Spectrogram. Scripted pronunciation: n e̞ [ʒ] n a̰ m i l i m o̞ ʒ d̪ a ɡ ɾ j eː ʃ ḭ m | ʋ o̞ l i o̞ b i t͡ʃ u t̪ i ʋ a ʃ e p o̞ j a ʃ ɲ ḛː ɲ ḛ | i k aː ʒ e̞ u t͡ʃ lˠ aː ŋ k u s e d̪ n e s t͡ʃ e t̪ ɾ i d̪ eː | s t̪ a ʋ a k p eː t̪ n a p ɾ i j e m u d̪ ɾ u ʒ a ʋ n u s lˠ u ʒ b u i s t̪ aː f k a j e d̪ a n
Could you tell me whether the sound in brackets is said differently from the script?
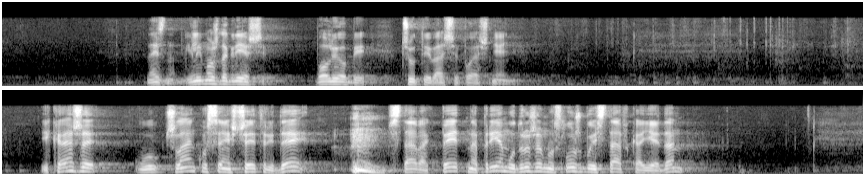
yes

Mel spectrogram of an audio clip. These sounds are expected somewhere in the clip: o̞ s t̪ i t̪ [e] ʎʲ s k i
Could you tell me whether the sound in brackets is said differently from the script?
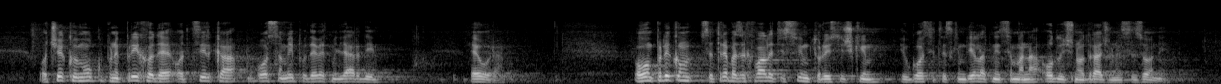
no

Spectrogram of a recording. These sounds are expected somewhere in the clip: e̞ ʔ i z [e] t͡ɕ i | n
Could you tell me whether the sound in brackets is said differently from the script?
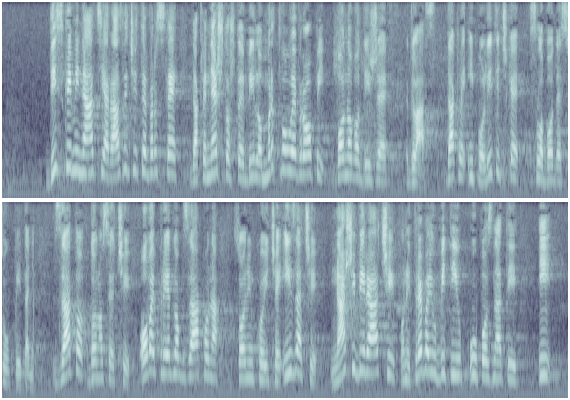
yes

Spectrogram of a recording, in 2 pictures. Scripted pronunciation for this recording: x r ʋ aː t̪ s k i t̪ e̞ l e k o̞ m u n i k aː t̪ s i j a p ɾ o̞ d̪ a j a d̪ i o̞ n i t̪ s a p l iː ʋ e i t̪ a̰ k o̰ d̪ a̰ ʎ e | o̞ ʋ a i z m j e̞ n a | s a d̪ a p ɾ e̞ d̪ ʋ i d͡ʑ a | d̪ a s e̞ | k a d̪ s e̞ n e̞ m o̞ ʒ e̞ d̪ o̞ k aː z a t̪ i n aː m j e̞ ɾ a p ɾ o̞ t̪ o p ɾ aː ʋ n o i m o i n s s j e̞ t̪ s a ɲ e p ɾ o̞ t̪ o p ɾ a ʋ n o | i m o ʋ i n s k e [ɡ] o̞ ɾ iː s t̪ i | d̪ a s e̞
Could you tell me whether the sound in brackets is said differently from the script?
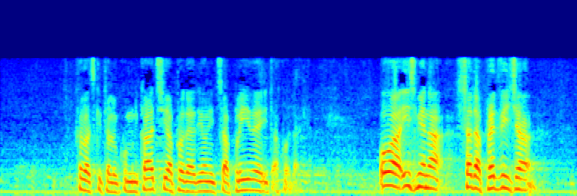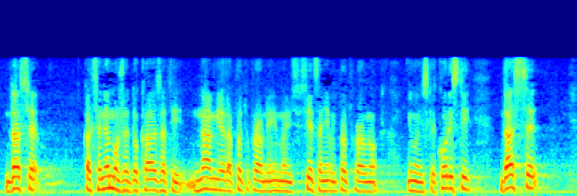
yes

